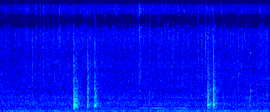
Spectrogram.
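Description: Onions, tomatoes and green chilli sizzling gently in oil in a nonstick wok. A few light clicks of utensils against the pan come about one and a half to two seconds in and again after four seconds, as tomato sauce is spooned in.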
